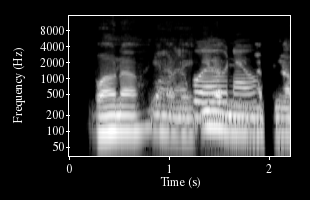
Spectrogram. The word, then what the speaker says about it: Buono: I think Biano? Well, no. Buono.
